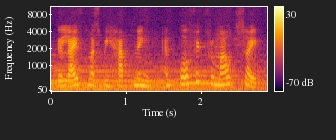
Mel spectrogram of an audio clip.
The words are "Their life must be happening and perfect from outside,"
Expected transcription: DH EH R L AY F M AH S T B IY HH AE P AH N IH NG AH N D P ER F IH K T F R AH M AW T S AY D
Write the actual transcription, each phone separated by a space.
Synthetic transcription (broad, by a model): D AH L AY F M AH S T B IY HH AE P AH N IH NG AH N D P ER F IH K T F R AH M AW T S AY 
